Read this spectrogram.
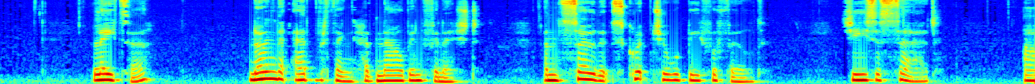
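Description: A woman talks calmly and close to the microphone.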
